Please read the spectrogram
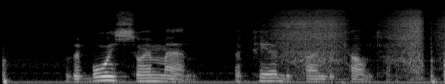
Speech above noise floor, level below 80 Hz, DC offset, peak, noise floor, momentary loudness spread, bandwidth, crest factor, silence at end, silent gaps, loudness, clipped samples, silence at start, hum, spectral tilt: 21 dB; -56 dBFS; under 0.1%; -8 dBFS; -49 dBFS; 19 LU; 15 kHz; 20 dB; 0 s; none; -29 LUFS; under 0.1%; 0 s; none; -5 dB/octave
